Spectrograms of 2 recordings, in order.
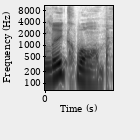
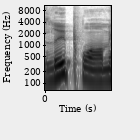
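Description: First: The word is said with a k sound. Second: The word is said with a p sound. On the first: The speaker calls it right. "instead of lukewarm" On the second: The speaker calls it wrong. "my partner says lukewarm ... That's L-U-P-E"

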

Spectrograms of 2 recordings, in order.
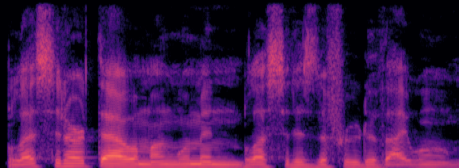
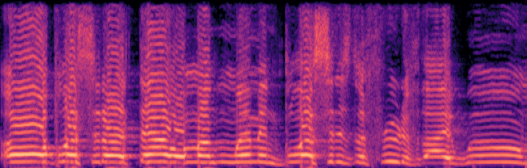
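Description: First: It is said in a meek, quiet way. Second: It is said in an excited, lively way.

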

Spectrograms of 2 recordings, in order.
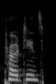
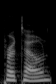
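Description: First: The word ends with an 'een' sound. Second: The word ends with an 'own' sound. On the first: The speaker calls it right. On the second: The speaker calls it wrong.

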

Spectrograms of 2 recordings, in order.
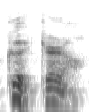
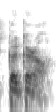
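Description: First: The voice is lively and animated. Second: The voice is flat and low in energy. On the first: The speaker calls it right. "in a nice animated voice" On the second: The speaker calls it wrong. "Not this good girl, which is what he did"

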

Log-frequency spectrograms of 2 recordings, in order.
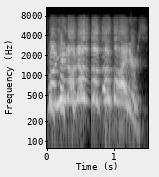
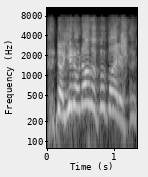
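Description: First: It is said at the loudest volume. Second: It is said at a louder volume.

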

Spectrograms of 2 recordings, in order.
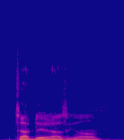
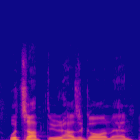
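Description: First: It sounds indifferent and uninterested. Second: It sounds enthusiastic and excited.

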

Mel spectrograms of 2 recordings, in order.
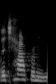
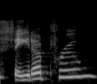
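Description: First: It is split as 'the tap room'. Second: It is split as 'theta proom'. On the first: The speaker calls it right. "nobody could possibly mispronounce that" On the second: The speaker calls it wrong. "is this Kelly from Theta Proom?"

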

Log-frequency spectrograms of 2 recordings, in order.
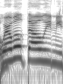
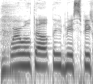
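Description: First: The voice is at its normal pitch. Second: The voice is pitched noticeably lower.

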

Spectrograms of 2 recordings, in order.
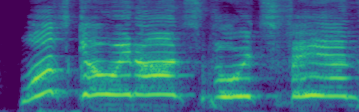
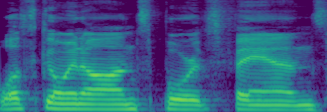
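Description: First: It is said in a put-on cartoon character voice. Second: It is said in a natural speaking voice.

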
